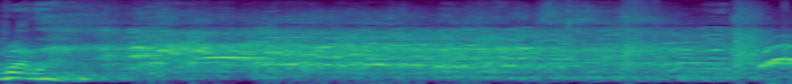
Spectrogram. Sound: audience laughing

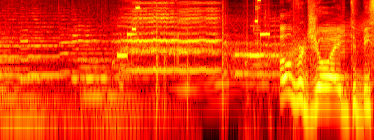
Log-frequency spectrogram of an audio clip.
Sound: Porg sounds

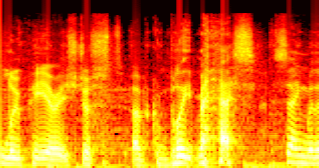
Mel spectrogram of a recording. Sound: laughing

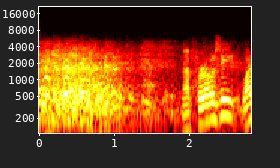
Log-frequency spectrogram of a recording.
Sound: laughter

